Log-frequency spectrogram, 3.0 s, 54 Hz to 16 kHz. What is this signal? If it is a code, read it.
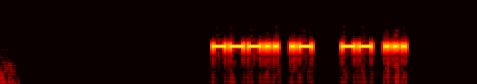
Morse code, heard as a keyed tone, about 43 wpm, 700 Hz. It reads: 8A MS
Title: Field Day Exchanges - 45wpm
